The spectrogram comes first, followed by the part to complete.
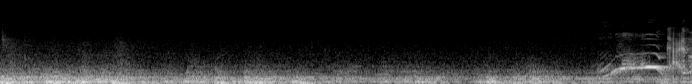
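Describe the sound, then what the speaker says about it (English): A deep, rolling rumble of thunder from a spring storm swells and fades over several seconds, low and sustained with no speech. "That was like the first big like sound of thunder"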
